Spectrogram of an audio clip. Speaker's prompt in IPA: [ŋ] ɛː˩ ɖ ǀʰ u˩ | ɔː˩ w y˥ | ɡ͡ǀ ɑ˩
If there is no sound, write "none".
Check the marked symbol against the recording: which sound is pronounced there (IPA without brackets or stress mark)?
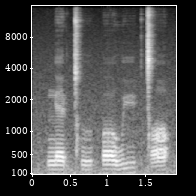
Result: ŋ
